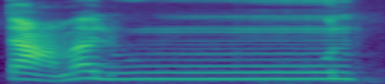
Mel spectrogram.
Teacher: لام پیش لو ہو رہا ہے نا، لو کھینچ رہے ہیں، ایسے تھوڑی پڑھ رہے ہیں کہ لو نہیں پڑھ رہے نا، لو پڑھ رہے ہیں. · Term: مدہ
